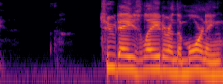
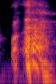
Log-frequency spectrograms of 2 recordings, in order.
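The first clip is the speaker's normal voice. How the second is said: coughing after swallowing a bug; throat clearing; 4 dB louder than usual. Real, not acted. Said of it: "I just swallowed a bug".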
